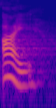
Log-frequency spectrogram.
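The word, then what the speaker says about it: 愛: And the word for love in Japanese is ai, which is spelled AI.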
